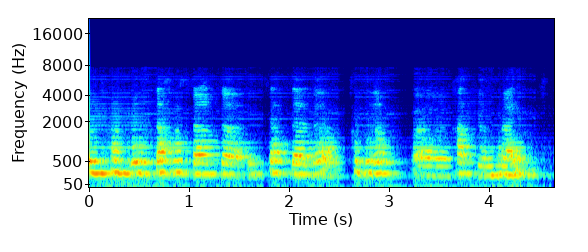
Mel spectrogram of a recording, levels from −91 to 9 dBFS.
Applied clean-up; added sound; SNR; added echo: neural separator model SepFormer DNS4.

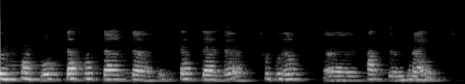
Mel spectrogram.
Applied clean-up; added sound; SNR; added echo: neural mask model DeepFilterNet 3.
